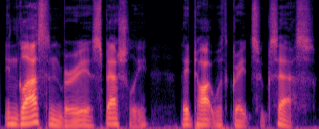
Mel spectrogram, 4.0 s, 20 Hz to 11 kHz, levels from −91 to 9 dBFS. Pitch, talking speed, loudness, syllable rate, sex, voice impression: 95 Hz, 120 wpm, -21 LUFS, 4.4 syllables/s, male, very masculine, very adult-like, middle-aged, very thick, tensed, very powerful, slightly bright, slightly hard, slightly muffled, fluent, slightly raspy, cool, slightly intellectual, sincere, very calm, mature, friendly, reassuring, very wild, slightly sweet, kind, slightly intense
